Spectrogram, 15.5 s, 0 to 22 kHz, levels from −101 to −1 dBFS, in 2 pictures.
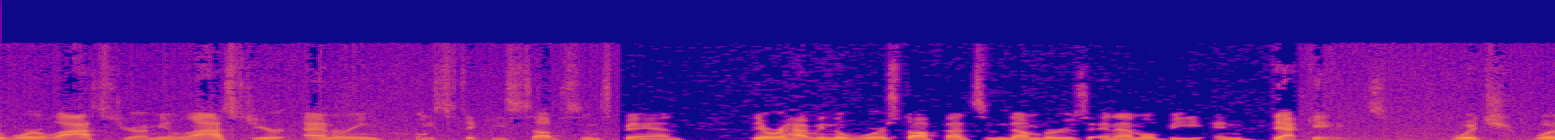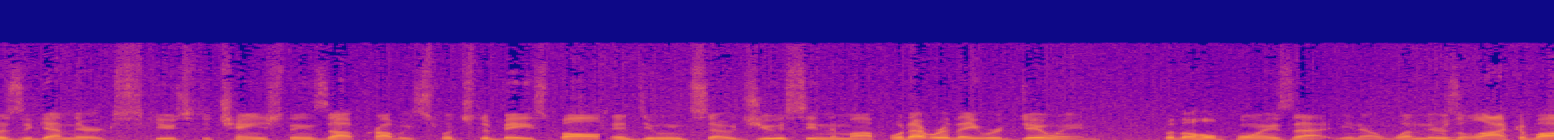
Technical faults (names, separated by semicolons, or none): damaged data in a compressed stream; overdone noise removal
